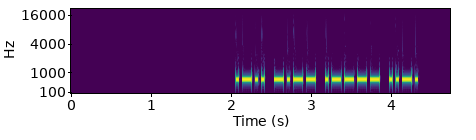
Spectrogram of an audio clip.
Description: Morse code, heard as a keyed tone, about 30 wpm, 700 Hz. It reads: LY1F
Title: DXCC-100 Call Signs - 4 Characters - 30wpm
